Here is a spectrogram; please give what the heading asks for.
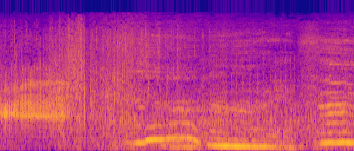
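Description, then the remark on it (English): A werewolf-style monster growl: a loud, low, snarling voice that wavers and slides in pitch through several drawn-out rumbling phrases, with a breathy rasp and no talking. “Okay, so no, that's a werewolf.”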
